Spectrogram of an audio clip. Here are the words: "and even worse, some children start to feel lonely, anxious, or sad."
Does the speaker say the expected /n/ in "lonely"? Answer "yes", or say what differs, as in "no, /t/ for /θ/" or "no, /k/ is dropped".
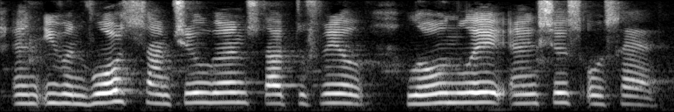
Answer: yes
